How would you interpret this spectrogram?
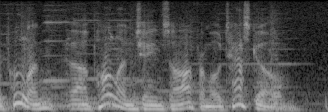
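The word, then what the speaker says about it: Poulan: poland ed whole land and for over 30 years they've been mispronouncing our name hope so we'd like to remind you that when you want a tough dependable chainsaw there's only one name you need to remember get your pullin a poland chainsaw from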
